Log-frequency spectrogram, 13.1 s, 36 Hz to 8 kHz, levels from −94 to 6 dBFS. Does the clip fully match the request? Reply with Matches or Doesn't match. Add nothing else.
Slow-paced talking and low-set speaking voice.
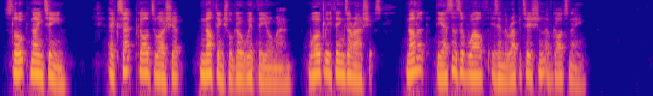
Matches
